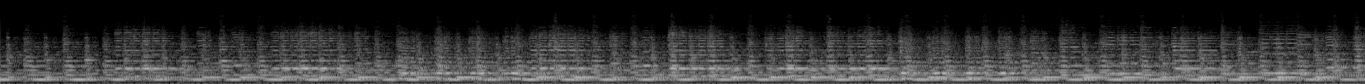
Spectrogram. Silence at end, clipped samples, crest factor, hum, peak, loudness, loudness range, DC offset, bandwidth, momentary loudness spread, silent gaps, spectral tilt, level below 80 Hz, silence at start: 0 s; under 0.1%; 14 dB; none; -12 dBFS; -27 LUFS; 2 LU; 0.3%; 11.5 kHz; 4 LU; none; -6 dB/octave; -60 dBFS; 0 s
